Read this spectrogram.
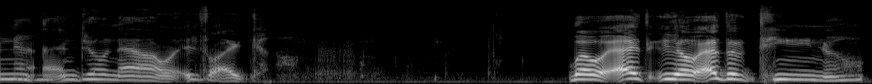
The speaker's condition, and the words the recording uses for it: Cerebral palsy. But I do have a God-given accent.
